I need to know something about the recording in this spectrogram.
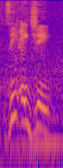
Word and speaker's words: Zagwe: Zagwe. I'm going to spell it again for y'all.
